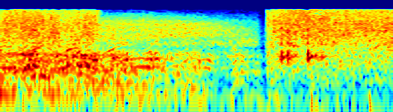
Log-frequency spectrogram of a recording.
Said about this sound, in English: Oh, stop spraying the light cord. Hello, water and electricity, not the best combo.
